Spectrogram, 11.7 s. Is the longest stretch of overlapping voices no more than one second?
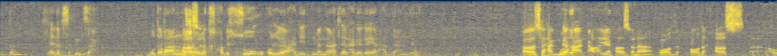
Yes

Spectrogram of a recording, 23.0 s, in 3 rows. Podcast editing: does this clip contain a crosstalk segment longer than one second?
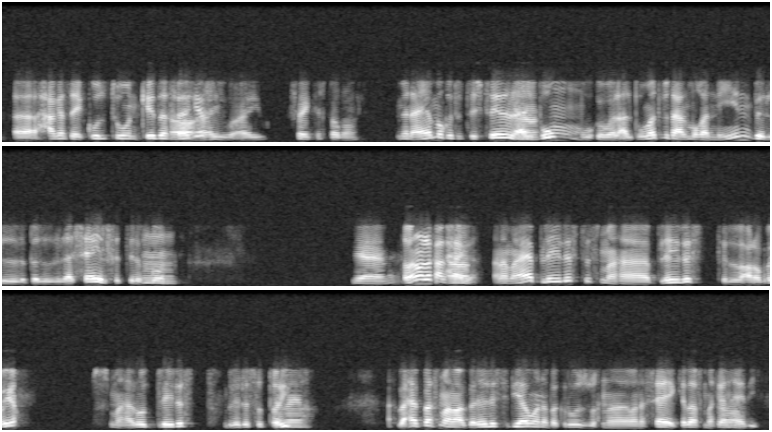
No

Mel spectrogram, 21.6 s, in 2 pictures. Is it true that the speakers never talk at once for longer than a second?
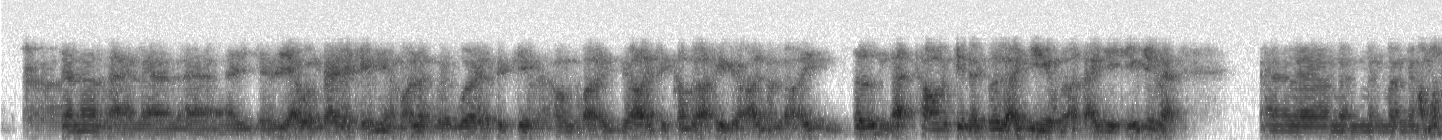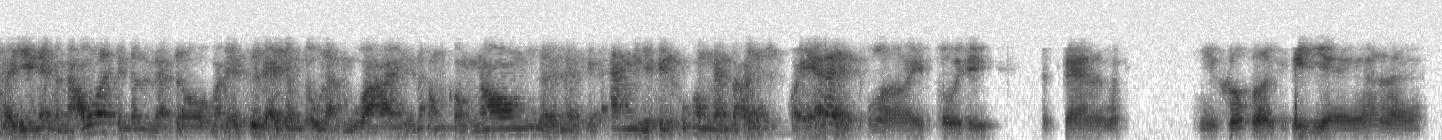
Yes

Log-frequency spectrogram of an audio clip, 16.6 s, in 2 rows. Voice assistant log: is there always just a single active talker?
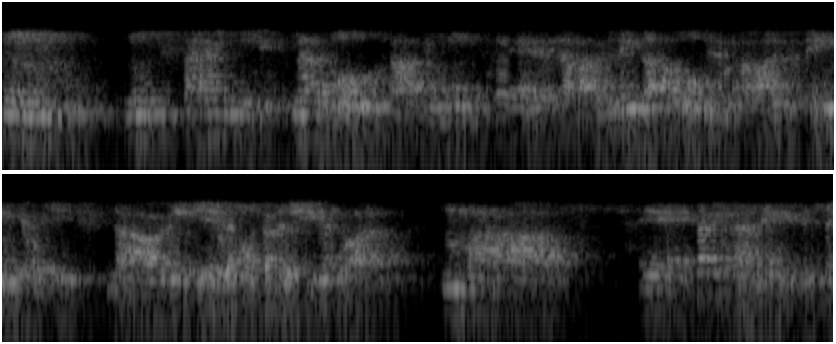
No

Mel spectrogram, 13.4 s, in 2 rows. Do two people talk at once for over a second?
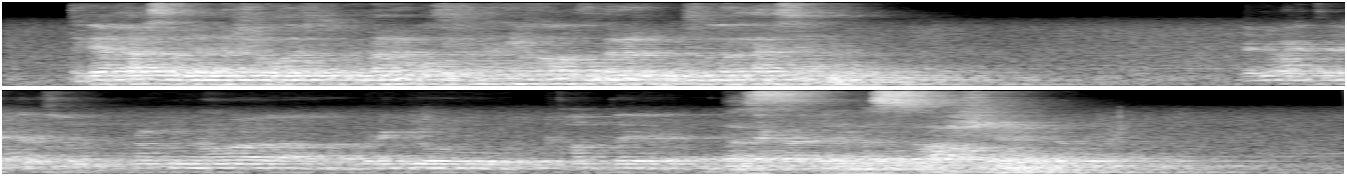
Yes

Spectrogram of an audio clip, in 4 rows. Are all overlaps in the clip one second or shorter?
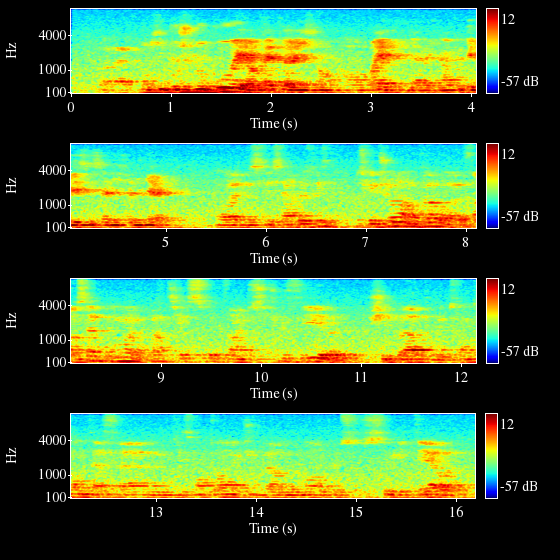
Yes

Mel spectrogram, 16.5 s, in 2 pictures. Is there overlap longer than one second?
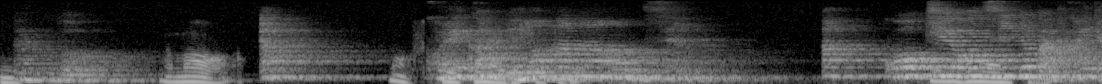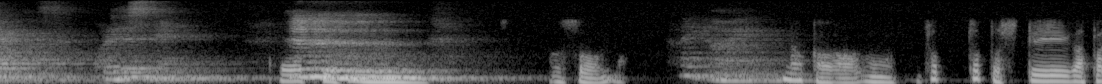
Yes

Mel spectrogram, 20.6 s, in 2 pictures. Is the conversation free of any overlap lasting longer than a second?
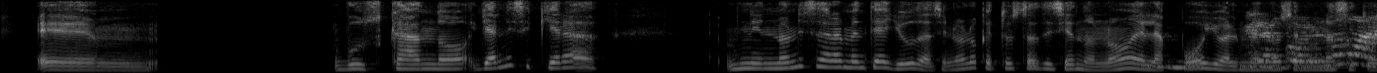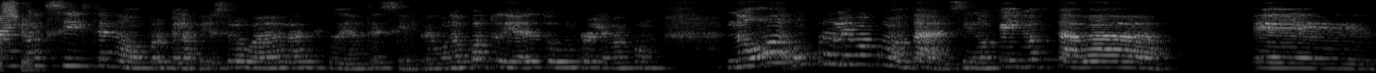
No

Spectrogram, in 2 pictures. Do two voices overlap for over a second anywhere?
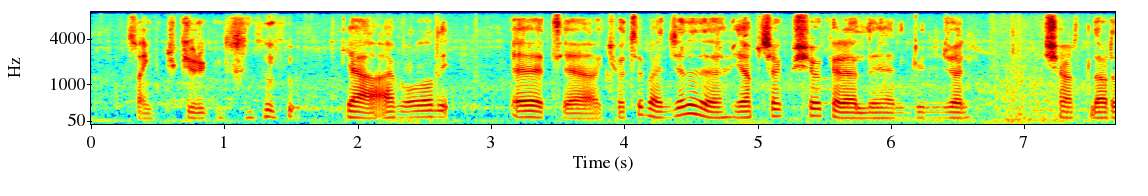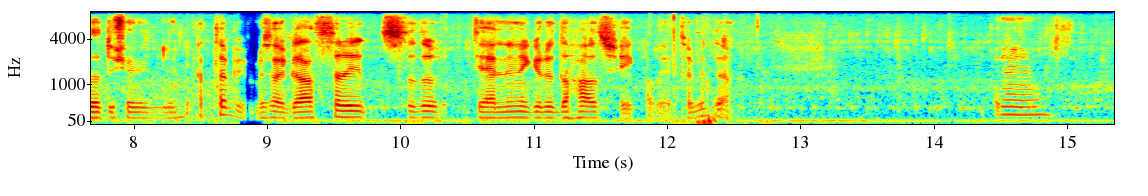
No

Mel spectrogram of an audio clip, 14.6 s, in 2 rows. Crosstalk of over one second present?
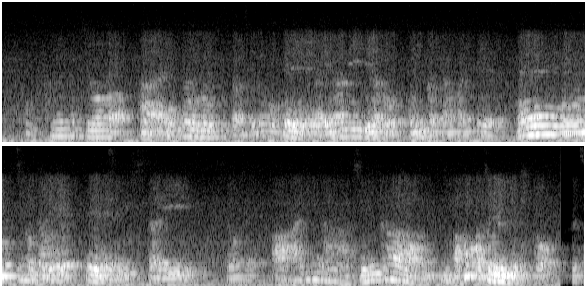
Yes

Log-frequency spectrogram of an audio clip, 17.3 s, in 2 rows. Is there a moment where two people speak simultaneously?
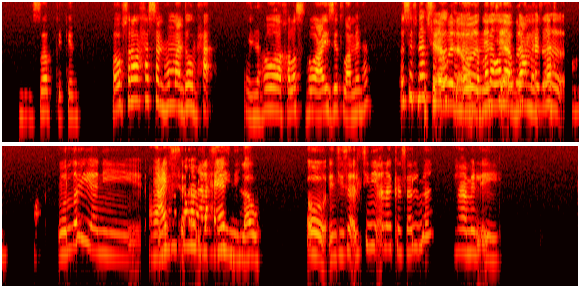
Yes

